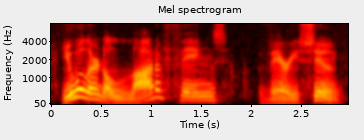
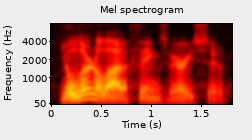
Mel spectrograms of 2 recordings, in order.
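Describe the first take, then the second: First: 'You will' is said as two full words. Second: 'You will' is contracted into one syllable. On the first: "Instead of saying you will learn" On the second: "nine out of ten native English speakers will say you'll"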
